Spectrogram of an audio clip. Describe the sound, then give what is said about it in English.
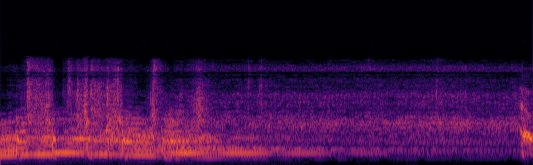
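A generator engine drones steadily, its hum wavering slightly in pitch early on before settling into a constant, somewhat muffled running tone with no voices. “I stumbled toward the sound of the generator.”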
